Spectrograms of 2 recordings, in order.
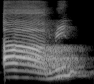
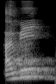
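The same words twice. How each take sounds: First: The first vowel is held long. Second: No vowel in the word is lengthened. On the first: "kalau alifnya di ahkamul alif" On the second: "amin tidak ada panjangnya, tidak ada ahkamul matnya"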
